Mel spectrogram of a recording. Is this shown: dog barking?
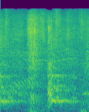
yes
